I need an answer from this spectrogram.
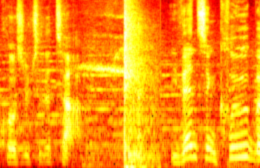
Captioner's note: firework exploding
